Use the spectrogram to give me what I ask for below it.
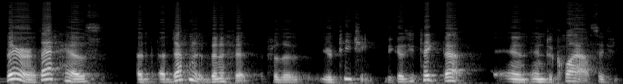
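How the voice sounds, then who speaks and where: A middle-aged man, a teacher, is being interviewed and explains things conversationally, rambling and thinking aloud with many fillers and restarts. His mid-range voice is very animated and slightly rough, at a moderate pace.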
